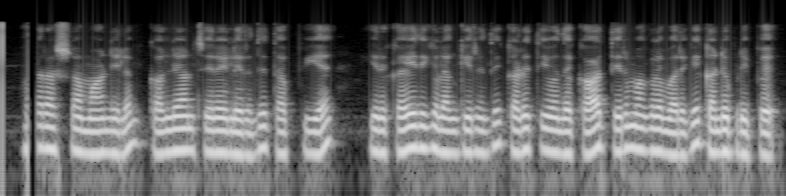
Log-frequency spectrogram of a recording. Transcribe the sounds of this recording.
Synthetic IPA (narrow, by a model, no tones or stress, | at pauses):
ʋɐɣɐɾaːʂʈɾamaːɳɪlɐmkɐljaːnt͡ʃɛɾɐjɪlɪɾɯnd̪ɯt̪ɐpːɪjɐ | ɪɾɯkɐɪðɪɣɐɭɐŋɡɪɾɯnd̪ɯkɐɽɯt̪ːiʋɐnd̪ɐkaːɾt̪ɪɾɯmɐŋɡɐɭɐmɐɾɯɣekɐɳɖɯpɪɽɪpːɯ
